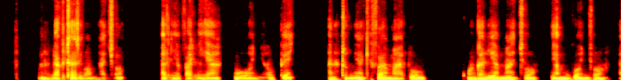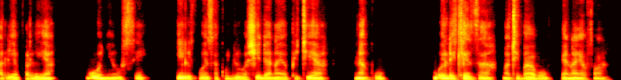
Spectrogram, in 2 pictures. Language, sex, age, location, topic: Swahili, male, 25-35, Kisumu, health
